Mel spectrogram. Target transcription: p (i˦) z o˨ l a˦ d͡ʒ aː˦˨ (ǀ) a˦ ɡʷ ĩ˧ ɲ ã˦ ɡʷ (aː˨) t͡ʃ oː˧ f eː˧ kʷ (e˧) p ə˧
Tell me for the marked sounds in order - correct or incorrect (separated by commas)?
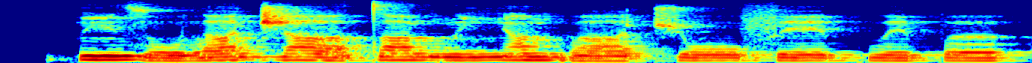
incorrect, incorrect, correct, correct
